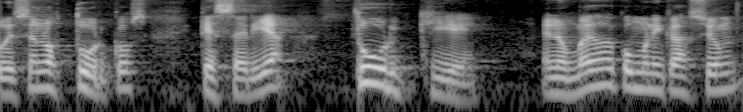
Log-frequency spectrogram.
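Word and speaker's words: Türkiye: Bueno, decirlo lo más cercano posible, como lo dicen los turcos, que sería Turquie y no turquille. Entonces, Turquie, Turquie sería la forma e más cercana, ¿cómo lo pronunciarían los turcos?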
